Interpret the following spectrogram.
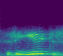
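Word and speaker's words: read: क्योंकि रीड रेड है, रीड रेड रेड, लेकिन इसका प्रोनाउंसिएशन रेड होता है बट इसको लिखते रीड ही है, ठीक है।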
